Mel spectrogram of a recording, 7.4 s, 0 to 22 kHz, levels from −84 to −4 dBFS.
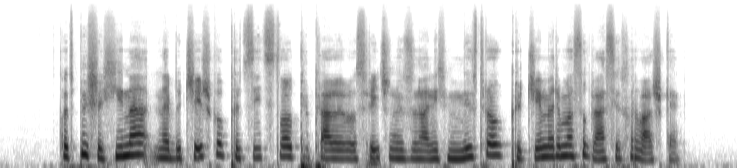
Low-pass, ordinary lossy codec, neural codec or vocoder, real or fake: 19.8 kHz; none; codec, 44.1 kHz, 2.6 kbps, DAC; fake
